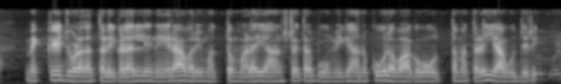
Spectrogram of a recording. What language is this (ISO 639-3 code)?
kan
